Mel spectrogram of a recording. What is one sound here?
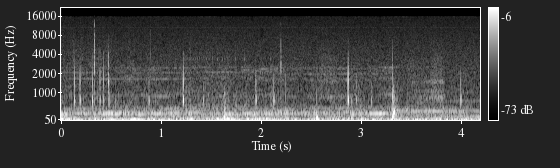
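A needle pokes through fabric with faint ticks.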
